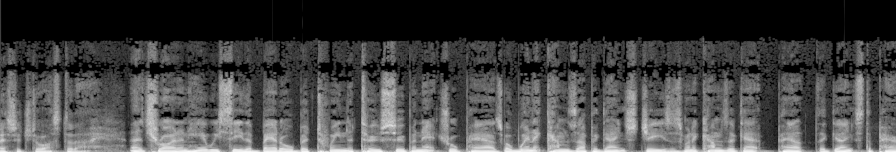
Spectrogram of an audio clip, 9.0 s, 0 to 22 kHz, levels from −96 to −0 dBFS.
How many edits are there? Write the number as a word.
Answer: one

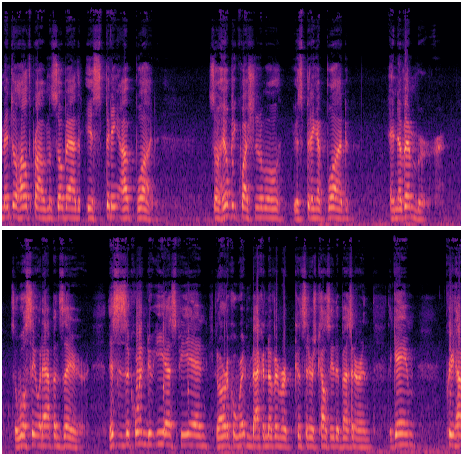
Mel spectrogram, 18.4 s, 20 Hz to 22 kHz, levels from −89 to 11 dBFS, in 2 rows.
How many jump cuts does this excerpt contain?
two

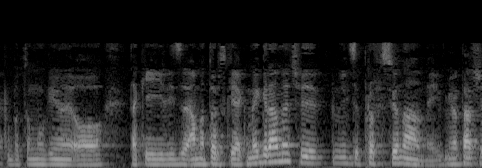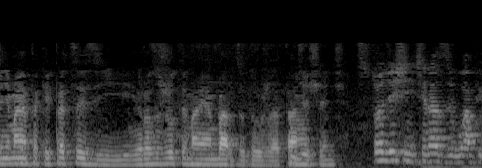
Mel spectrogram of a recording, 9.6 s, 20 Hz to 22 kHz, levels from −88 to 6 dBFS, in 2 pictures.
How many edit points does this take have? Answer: two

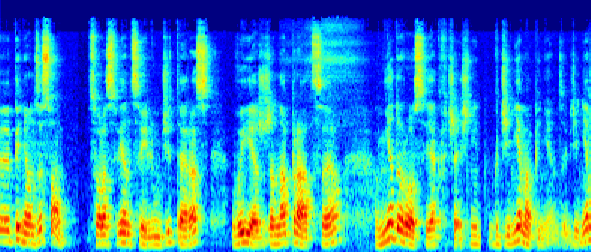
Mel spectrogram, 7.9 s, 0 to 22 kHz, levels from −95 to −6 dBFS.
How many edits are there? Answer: two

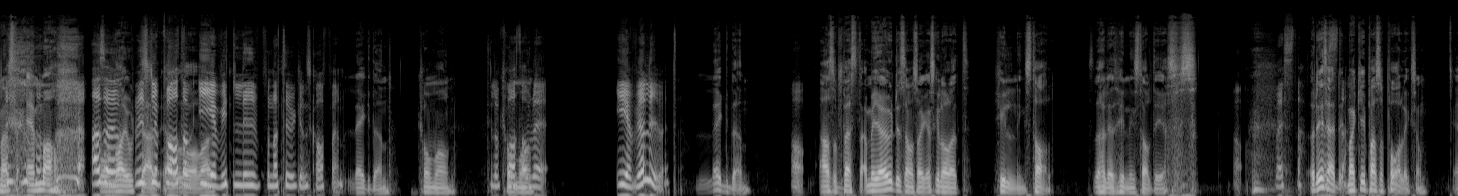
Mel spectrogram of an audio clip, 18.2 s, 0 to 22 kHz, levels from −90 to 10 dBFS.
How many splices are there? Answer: one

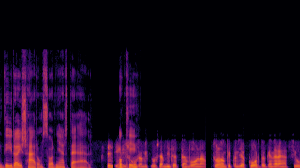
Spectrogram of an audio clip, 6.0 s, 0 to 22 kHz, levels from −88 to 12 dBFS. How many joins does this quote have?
one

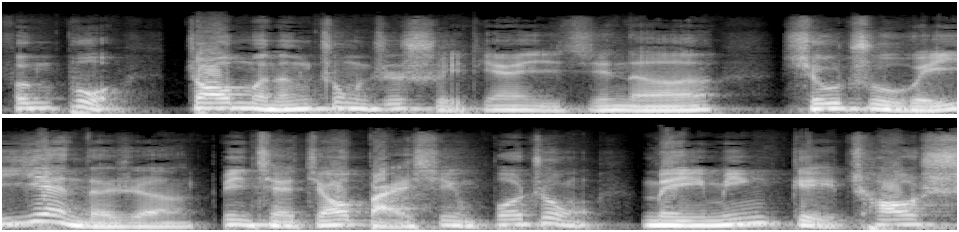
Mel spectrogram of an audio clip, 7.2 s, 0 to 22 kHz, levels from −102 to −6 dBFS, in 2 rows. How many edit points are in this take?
two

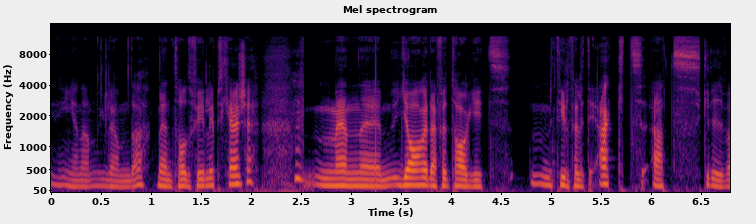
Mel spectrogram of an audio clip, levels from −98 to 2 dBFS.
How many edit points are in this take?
two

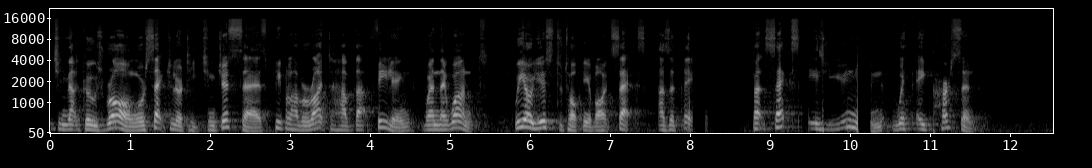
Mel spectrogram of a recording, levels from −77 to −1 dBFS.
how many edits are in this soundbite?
two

